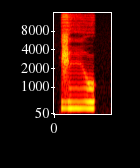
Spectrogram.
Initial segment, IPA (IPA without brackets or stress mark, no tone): ʒ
